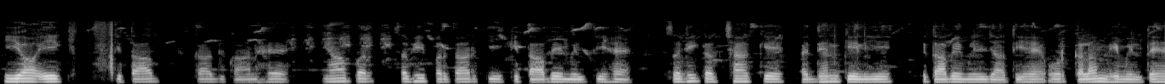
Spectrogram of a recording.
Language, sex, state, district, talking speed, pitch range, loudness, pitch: Hindi, male, Bihar, Supaul, 150 wpm, 120-135 Hz, -19 LUFS, 125 Hz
